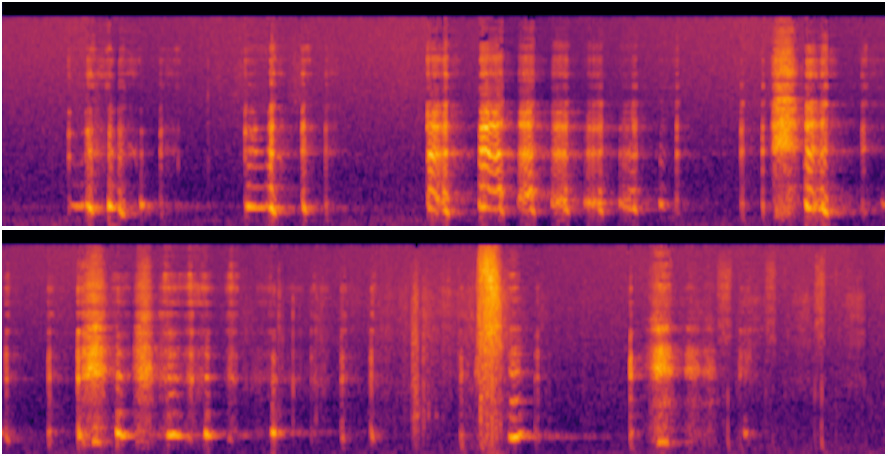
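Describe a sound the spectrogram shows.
A middle-aged man speaks close by in a giggling, pleading tone.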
